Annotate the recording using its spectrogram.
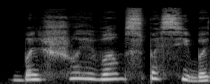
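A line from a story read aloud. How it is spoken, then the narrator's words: Quiet reply. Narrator (Russian): тихо ответила ей Надежда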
